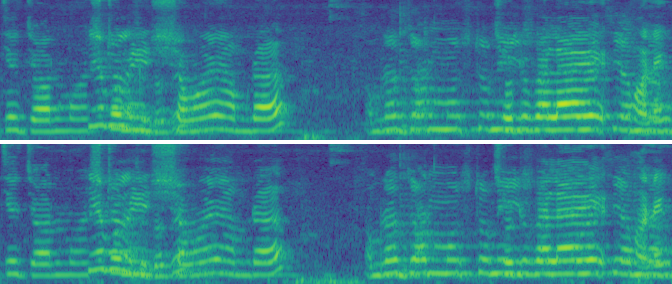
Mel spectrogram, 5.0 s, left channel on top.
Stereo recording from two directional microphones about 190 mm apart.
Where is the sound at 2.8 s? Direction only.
25° right (ahead or behind).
